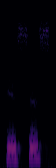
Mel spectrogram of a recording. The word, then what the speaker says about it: CISC: A complex instruction set computer pronounced as CIS sys uh is a microprocessor instruction set architecture is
